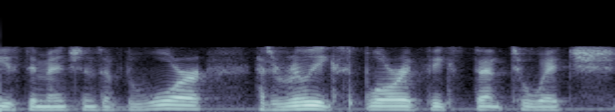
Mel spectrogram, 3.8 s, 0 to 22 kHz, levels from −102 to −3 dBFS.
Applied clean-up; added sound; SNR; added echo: none; none; none; none.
